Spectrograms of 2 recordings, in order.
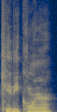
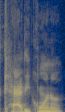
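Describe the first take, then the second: First: "kitty" said with a short i, KIT-ee; imitated "kitty", first vowel as in "kit"; wrong pronunciation. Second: "catty" said with a short a, CAT-ee; slow, lower "catty" with an open a; corrected pronunciation. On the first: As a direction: quote "kitty" with the vowel of "sit". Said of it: "It's catty corner". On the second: Shown as a demonstration. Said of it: "He said kitty corner".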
